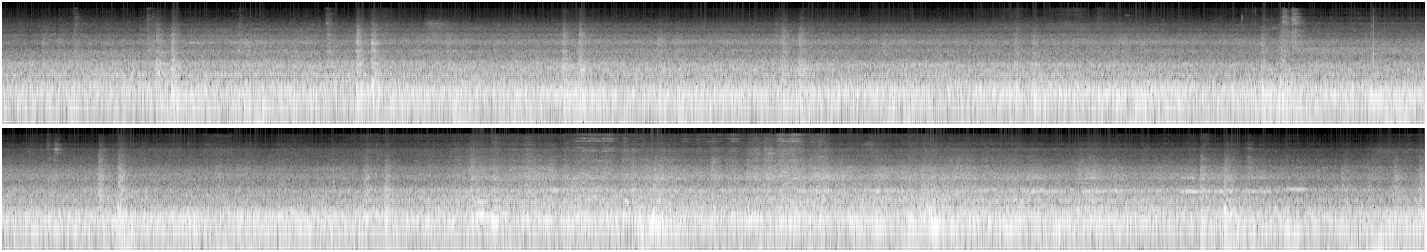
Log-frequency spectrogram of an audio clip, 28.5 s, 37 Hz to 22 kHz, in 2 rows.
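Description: Keihan 800 series metro-style train running, heard from inside the front car: a steady hum and the rumble of wheels on rail, with occasional sharp clicks as it runs over the track.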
